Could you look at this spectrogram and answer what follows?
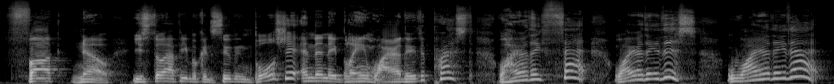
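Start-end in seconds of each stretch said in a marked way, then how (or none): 3.7-8.2 each question climbing higher, rising at the end; exasperated mock questioning; mock whining questions. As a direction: parody the complainers, pitch going up and up. Mocking people who blame others.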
